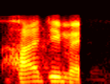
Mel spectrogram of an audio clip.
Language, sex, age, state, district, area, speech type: Sindhi, male, 18-30, Gujarat, Surat, urban, conversation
